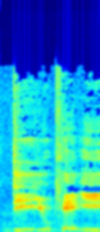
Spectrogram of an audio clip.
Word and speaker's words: ดยุค: ใ ค ร อ่ า น ว่ า ด า ยุ ก ด า ยุ ก ด า ยุ ก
